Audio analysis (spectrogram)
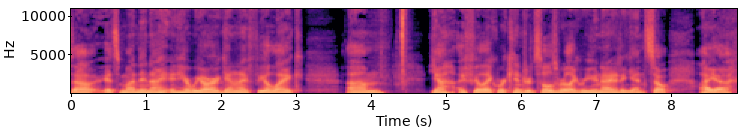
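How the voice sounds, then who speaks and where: A man's voice: on the high side, darkish tone. A man hosting his own podcast alone from a small backyard shed, talking in a giddy, rambling way and laughing often, his voice just recovered. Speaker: podcast host. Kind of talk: casual solo podcast talk.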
